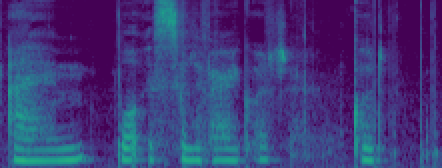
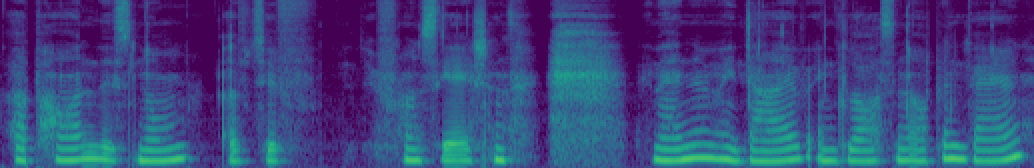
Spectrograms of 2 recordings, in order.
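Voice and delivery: whispered Middle English reading; library whisper; 6 dB louder than usual. Acted. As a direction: read the old verse in a hushed whisper. Reads Chaucer aloud in whisper.

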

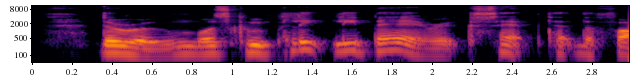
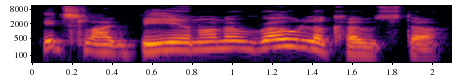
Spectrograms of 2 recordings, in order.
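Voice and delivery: higher, louder thrilled cry; delighted shout; 7 semitones higher, 4 dB louder than usual. A narrator's reading. Charlie shouting to Grandpa Joe on the lift, thrilled and high. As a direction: shout it like a kid on a ride. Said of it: "Charlie shouted".

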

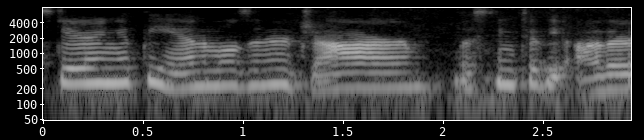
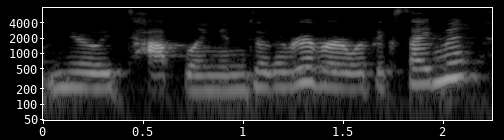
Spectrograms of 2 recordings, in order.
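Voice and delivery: ordinary delivery, nothing marked

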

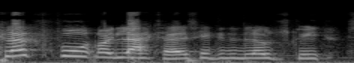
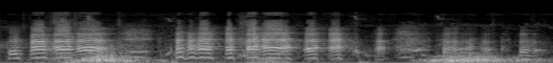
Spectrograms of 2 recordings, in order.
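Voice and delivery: long rattling burst of laughter; helpless run of ha-ha-ha; laughing. Real, not acted. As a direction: laugh in staccato bursts, trailing away. Laughs at own joke.

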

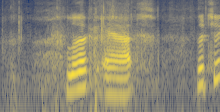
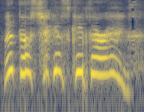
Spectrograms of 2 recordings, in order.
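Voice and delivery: mock vegan rant; 9 semitones higher, 5 dB louder than usual. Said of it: "had a fit about it".

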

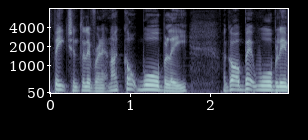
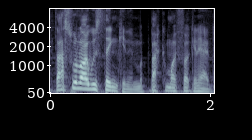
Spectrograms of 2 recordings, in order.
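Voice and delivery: usual speaking voice

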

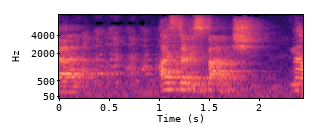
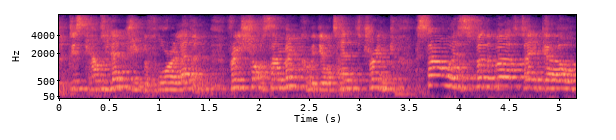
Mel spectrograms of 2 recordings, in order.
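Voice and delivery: club promoter hype; 7 semitones higher, 3 dB louder than usual. Pretend. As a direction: pitch climbing higher and louder, promoter patter. Club promoter's sales pitch.

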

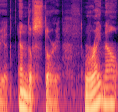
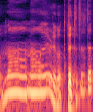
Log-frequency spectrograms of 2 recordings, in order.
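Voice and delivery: very high, slightly louder sing-song rebuttal; hammed-up eager correction, pitched way up; mock correcting; 5 dB louder than usual. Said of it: "And they go".

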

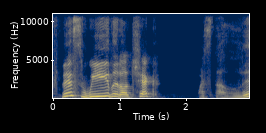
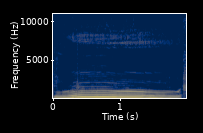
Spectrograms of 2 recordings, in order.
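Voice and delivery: cow moo. Acted. Cow sound for kids.

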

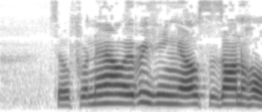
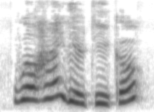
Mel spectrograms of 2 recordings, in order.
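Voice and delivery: much higher, bright puppy greeting; 11 semitones higher, 3 dB louder than usual. Real, not acted. Greeting the puppy Tico, in high baby talk.

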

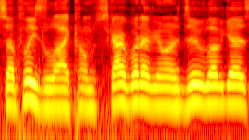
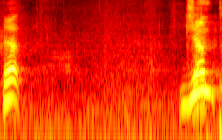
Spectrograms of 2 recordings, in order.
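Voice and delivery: shouted; 5 semitones higher, 6 dB louder than usual. Real, not acted. Calling out to the team.

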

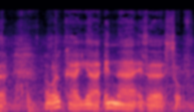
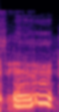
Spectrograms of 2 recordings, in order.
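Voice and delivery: a much higher, louder mock declaration of seal; loud high repeat; 12 semitones higher, 15 dB louder than usual. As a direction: bellow Seal like an announcement. Repeating word loudly.

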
